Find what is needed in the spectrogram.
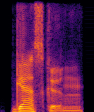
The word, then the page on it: Gascon: British English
